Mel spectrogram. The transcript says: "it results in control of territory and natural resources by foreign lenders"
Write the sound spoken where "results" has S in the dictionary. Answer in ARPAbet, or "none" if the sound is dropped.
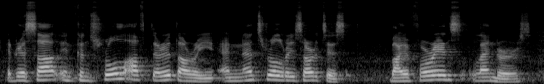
none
